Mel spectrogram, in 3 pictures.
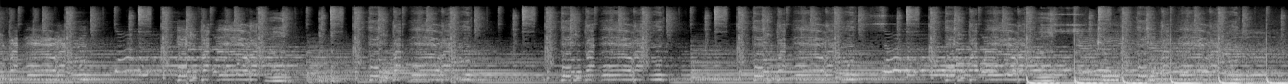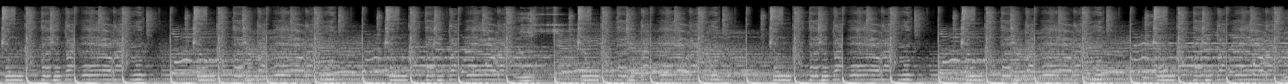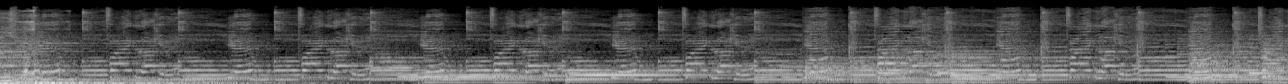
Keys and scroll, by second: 8.4 Return, 13.8 Return, 20.9 Return, 30.8 Escape, 38.0 Escape.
